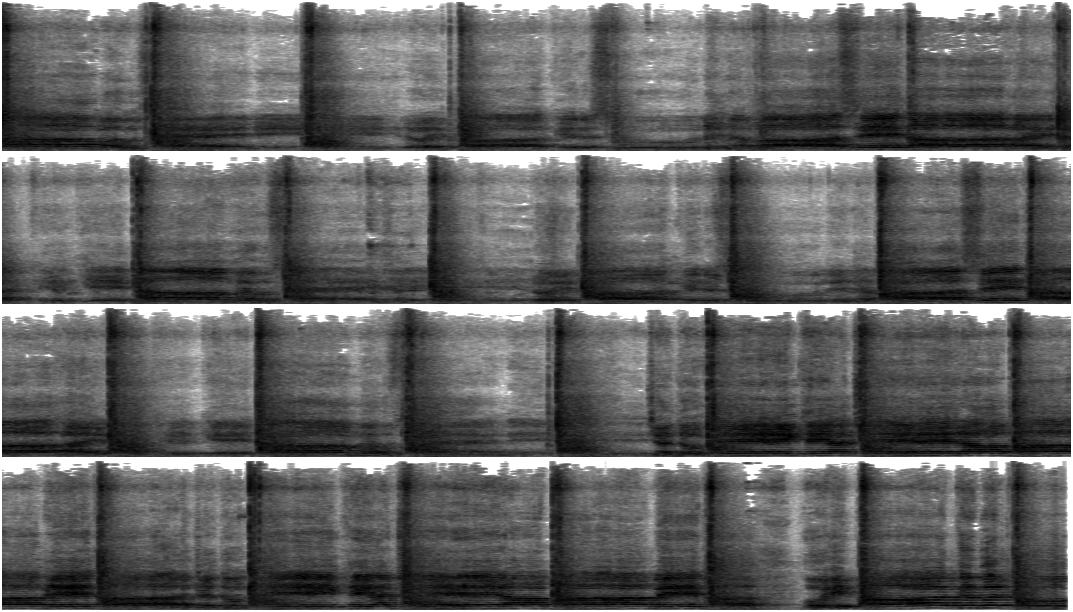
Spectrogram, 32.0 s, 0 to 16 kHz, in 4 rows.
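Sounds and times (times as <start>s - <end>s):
hands slapping chests: 0.0s - 32.0s
men chanting in chorus: 0.0s - 32.0s.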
